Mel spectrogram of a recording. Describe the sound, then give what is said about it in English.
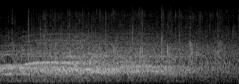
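A large audience at the Royal Albert Hall cheers and applauds in a dense, continuous roar of clapping with whooping voices on top, holding loud and steady before easing slightly toward the end. “Big a cheer for that.”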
